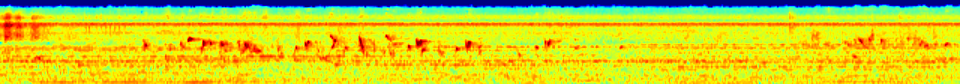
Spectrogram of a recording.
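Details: Two bulbul chicks calling: a rapid run of short, high, sharp chirps and upswept notes in irregular bursts over a steady hum of background noise and faint music.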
